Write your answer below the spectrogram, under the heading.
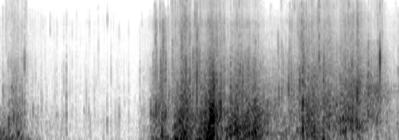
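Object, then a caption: Plastic bubble wrap. Clear plastic bubble wrap, bunched into a mound, is scratched and squeezed by nails and fingertips. A short burst of crinkling gives way to near silence for about a second, then dense, continuous crackling and crunching sounds resume to the end.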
